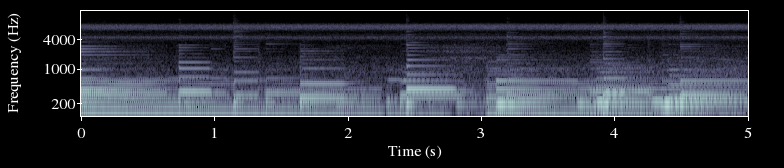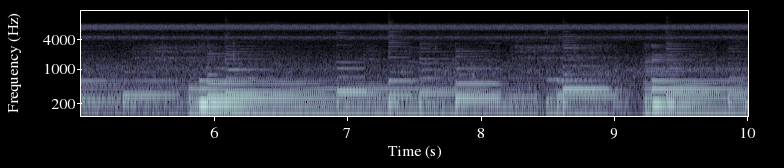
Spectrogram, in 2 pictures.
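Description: Acoustic guitar music: picked notes and chords, each one struck and left to ring and fade, a fresh pluck about every second.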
